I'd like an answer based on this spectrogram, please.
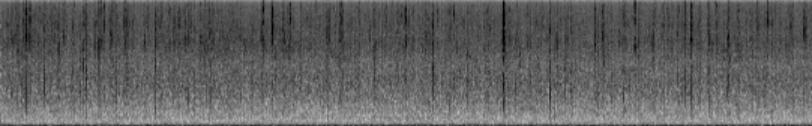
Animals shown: forest ambience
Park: Marsh-Billings-Rockefeller National Historical Park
